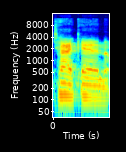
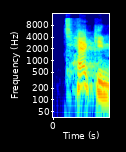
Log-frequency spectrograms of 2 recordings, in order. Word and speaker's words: Tekken: love teken so much the way that you are putting the emphasis on syllables is driving me crazy thank youen thank you thank you Tekken you goofball who the [ __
